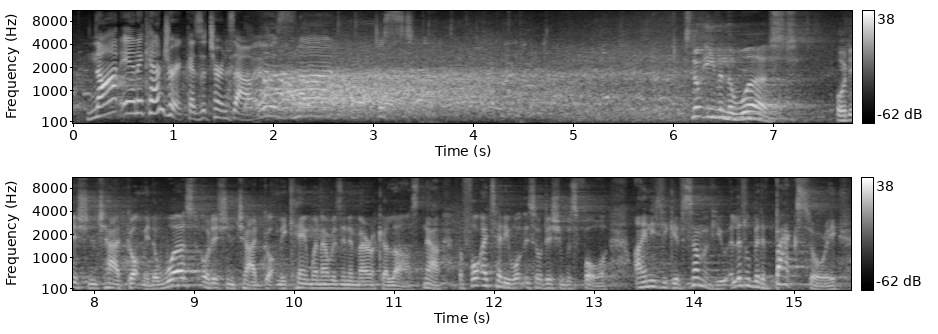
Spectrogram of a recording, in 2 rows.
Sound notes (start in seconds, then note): 3.8 laughter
